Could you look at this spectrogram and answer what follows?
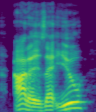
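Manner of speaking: plain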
